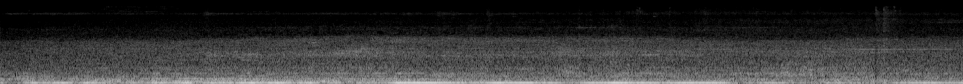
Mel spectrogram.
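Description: Engines running on an airport apron: a steady low drone with a hiss of aircraft and apron-bus engine noise over it, louder for a stretch in the middle.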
